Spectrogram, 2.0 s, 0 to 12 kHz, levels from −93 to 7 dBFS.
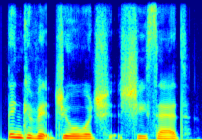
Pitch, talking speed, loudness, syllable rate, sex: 195 Hz, 180 wpm, -17 LUFS, 4.1 syllables/s, female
